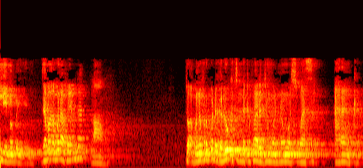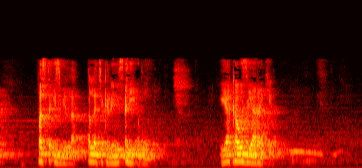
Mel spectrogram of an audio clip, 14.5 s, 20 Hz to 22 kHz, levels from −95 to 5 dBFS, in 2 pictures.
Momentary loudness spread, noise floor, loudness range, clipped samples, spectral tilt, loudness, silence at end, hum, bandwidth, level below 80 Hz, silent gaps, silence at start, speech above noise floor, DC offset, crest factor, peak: 21 LU; -64 dBFS; 8 LU; under 0.1%; -5.5 dB/octave; -26 LUFS; 0.85 s; none; 6.4 kHz; -70 dBFS; none; 0 s; 39 dB; under 0.1%; 20 dB; -6 dBFS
